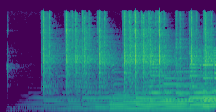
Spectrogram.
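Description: Typewriter keys striking in an irregular run of sharp clicks, starting about a second in, over intro music of held notes that grows louder.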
